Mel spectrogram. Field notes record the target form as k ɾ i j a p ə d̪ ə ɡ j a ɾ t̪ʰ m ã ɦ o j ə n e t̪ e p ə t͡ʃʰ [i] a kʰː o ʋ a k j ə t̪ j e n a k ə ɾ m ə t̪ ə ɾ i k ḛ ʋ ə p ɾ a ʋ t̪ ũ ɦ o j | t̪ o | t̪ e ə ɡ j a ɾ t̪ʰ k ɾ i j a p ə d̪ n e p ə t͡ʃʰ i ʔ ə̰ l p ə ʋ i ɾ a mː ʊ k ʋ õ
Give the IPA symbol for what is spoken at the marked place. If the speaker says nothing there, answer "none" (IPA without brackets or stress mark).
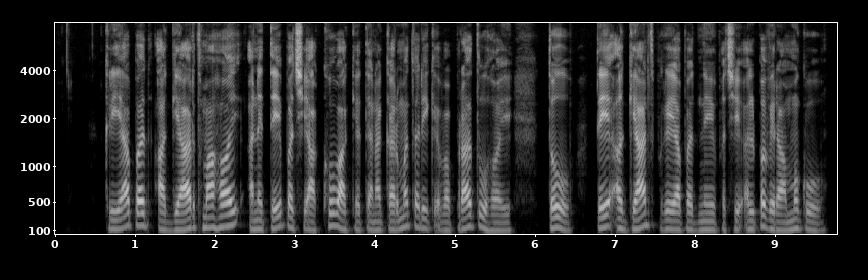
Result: i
